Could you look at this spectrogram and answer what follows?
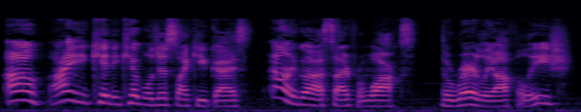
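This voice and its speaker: A woman's voice: mid-range voice, animated, moderate pace, lightly acted. A woman voicing a friendly, carefree travelling cat in a children's story, chatty, upbeat and emphatic. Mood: chatty, proud.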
